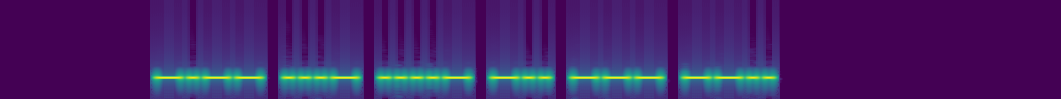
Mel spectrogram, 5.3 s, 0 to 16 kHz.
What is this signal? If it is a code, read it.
Morse code, heard as a keyed tone, about 29 wpm, 700 Hz. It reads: YV4DOZ
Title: DXCC-100 Call Signs - 6 Characters - 30wpm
